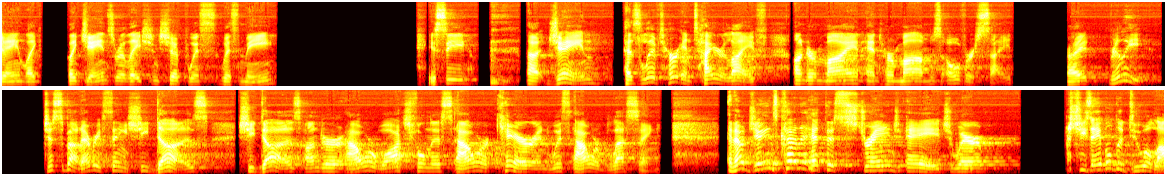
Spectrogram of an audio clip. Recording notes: Bethany, Appleton, WI. Preached this sermon at Bethany's Thanksgiving Eve worship.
